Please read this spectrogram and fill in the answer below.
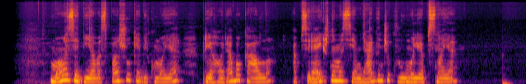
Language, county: Lithuanian, Šiauliai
